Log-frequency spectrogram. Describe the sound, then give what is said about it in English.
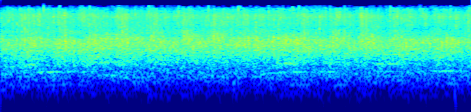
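An audience claps hands to the Lord in a steady, dense wash of applause that holds at an even level for the whole stretch, with no clear voices rising above it. “Let's just stop then, and let's clap our hands for a minute unto the Lord and bless his name.”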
